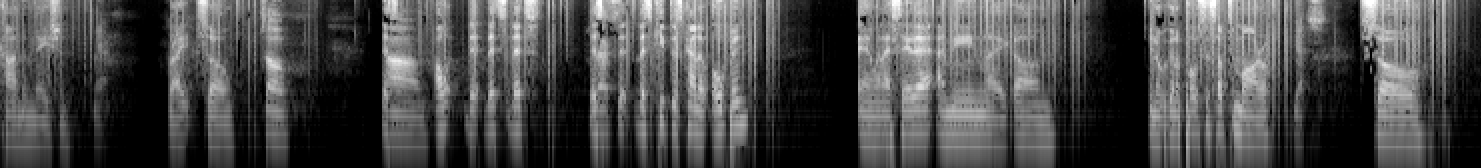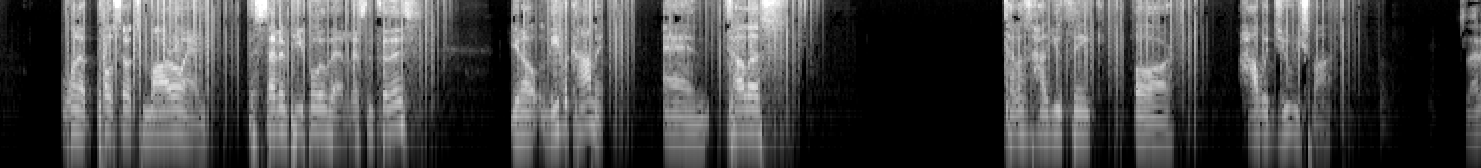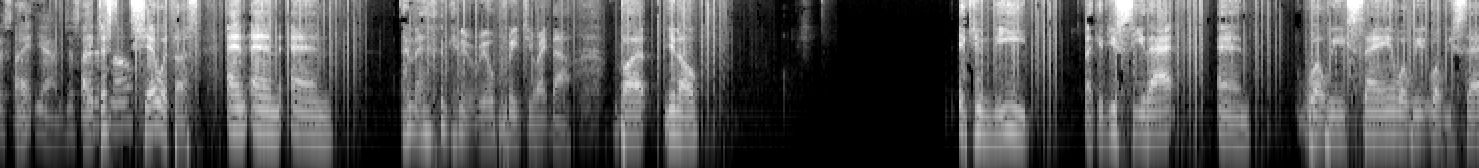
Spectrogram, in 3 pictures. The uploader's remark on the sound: The 3rd podcast coming from somewhere in Marietta, GA. Sorry about he crackle we used new mics and are figuring it out...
